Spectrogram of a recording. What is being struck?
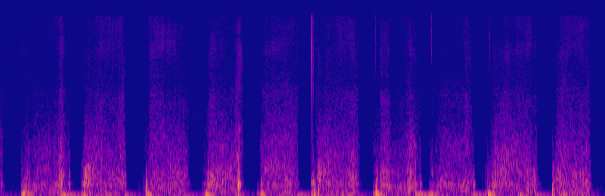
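Foam microphone windscreen.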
